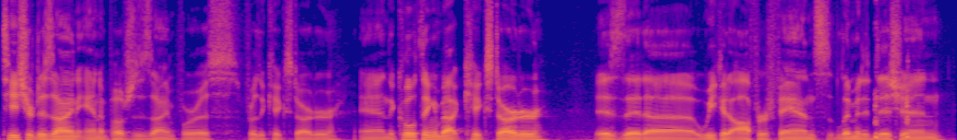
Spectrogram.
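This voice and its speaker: A man who makes documentaries, a podcast guest explaining his project in a relaxed, keen way. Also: deep voice, moderate pace, clean tone. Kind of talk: casual interview chat. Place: small stuffy room.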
